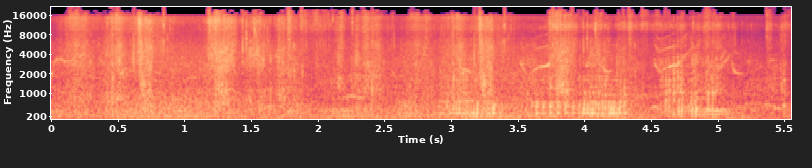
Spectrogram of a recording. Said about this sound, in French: Il y a de la tension dans l'air. Plusieurs mâles grognent dans les parages. Je ferais mieux de me déplacer. Je n'ai pas envie de me faire écraser si l'un d'eux se décidait à charger.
